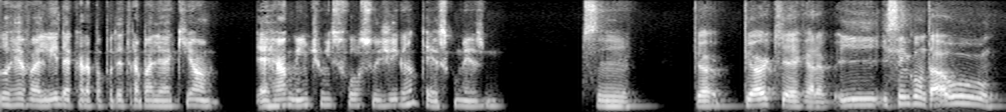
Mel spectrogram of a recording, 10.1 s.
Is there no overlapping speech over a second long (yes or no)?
yes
